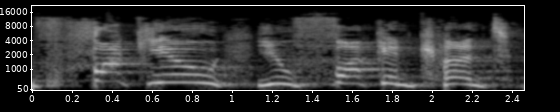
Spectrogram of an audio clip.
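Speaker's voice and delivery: sudden high-pitched mock rage; mock furious outburst. Comedian to online commenter, hammed-up furious outburst.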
